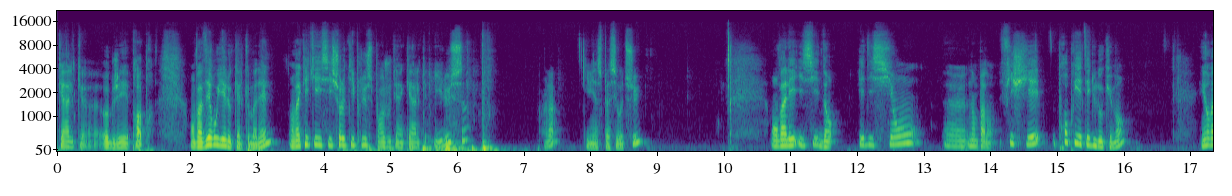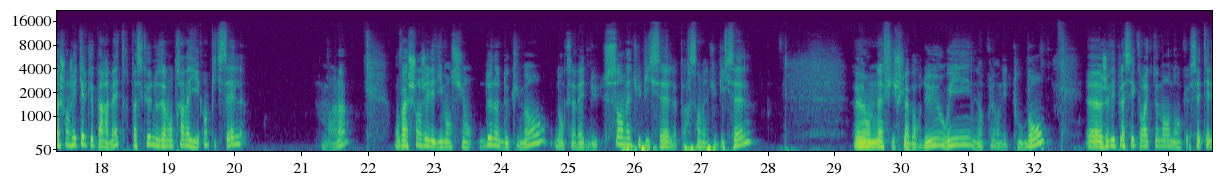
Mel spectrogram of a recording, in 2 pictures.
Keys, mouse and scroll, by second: 2.6 click, 4.2 click, 5.2-6.6 typing, 8.8 click, 10.1 click, 11.4 click, 15.5 click, 17.5 click, 19.3-21.6 drag, 23.1-24.4 drag, 25.1 click, 25.8-27.1 typing, 26.3 Tab, 27.4 Tab, 32.1 click, 32.5-34.0 scroll up 1, 34.0 click.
